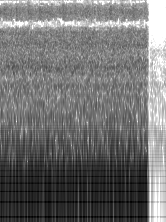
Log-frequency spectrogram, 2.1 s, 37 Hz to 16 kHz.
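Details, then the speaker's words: Mercedes E55 AMG after maintenance, codes cleared, at idle; steady deep rumble with ragged puffing edge, exhaust leak still present, likely at the back of cylinder 4 near a missing plug; cylinders 4 and 1 acting up, new plugs suspected. "all the codes and star her up and listen for that exhaust leak still hear it a bit so we're going to have to figure that out and still cylinder 4 and one are acting up so probably just need new plugs"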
